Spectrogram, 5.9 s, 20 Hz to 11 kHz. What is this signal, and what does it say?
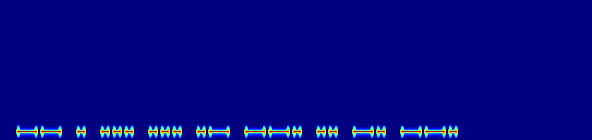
Morse code, heard as a keyed tone, about 20 wpm, 700 Hz. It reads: MESSAGING
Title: Easy Words - Speed-Racing with Hints - 20wpm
